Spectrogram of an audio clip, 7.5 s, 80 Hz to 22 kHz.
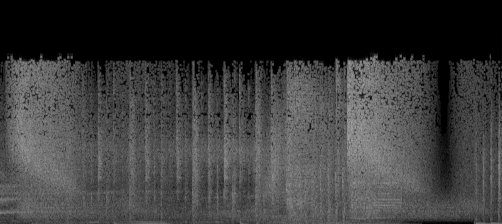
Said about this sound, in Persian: و حالا همه چیز با ظهور این ماشین یعنی آلفا رومئو 4C تغییر کرده. و خوشبختانه آلفا رومئو این ماشین وفادار به اصل رو برای ورود تازه به شبکه فروش در آمریکا انتخاب کرده. از هر چه بگذریم، این ماشین در رانندگی حرف آخر رو می‌زنه.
